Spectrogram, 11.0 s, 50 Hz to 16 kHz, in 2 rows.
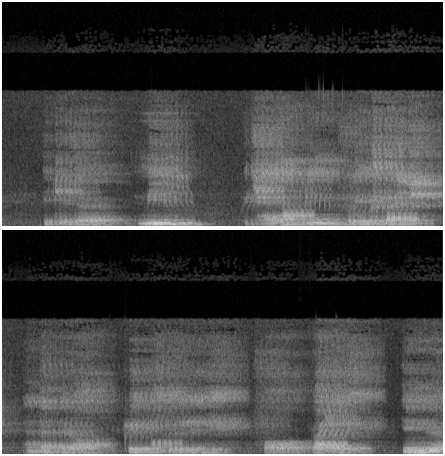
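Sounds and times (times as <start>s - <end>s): processed chant-like vocal tones: 3.0s - 11.0s.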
